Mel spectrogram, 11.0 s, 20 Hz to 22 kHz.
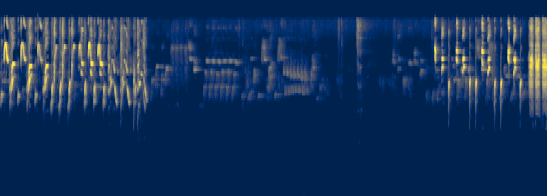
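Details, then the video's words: European goldfinch song from 7 March 2021: a loud burst of rapid twittering and trilled notes, then a quieter stretch of thin whistles and soft chatter, ending in strong rhythmic repeated chirps. "GOLDFINCH SONG"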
